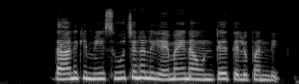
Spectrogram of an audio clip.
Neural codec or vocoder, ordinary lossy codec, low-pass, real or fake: vocoder, 44.1 kHz, 128 mel bands every 512 samples, BigVGAN v2; AAC, 48 kbps; 14.4 kHz; fake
